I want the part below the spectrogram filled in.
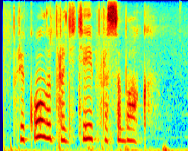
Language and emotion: Russian, neutral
